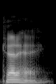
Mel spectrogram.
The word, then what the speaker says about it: Cudahy: Cudahy? – Cudahy.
